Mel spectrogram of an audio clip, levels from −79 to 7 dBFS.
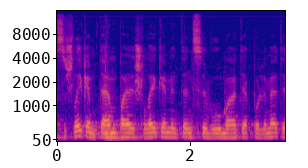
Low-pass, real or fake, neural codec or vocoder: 14.4 kHz; real; none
